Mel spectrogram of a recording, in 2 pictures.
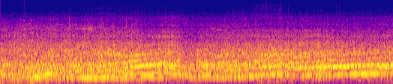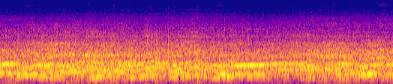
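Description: High-powered drift car engines revving hard, several at once, their pitch rising and falling constantly.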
